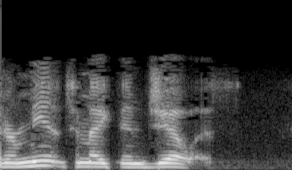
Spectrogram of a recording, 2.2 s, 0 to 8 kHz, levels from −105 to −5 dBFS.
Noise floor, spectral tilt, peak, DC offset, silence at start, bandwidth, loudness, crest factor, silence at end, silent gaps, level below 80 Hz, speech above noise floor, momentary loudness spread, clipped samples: -65 dBFS; -11.5 dB/octave; -8 dBFS; under 0.1%; 0 s; 5.4 kHz; -23 LUFS; 16 dB; 0.6 s; none; -66 dBFS; 43 dB; 7 LU; under 0.1%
